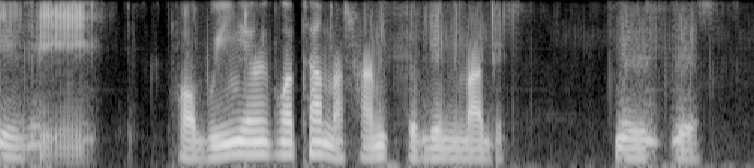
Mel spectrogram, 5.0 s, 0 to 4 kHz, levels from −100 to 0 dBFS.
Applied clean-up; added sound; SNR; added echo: neural separator model SepFormer WHAMR!.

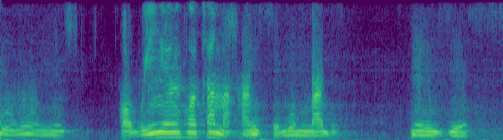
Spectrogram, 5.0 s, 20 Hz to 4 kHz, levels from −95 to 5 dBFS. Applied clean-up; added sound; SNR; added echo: neural separator model SepFormer DNS4.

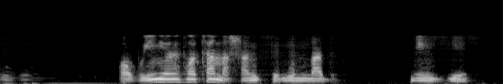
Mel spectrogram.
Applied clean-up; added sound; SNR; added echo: neural mask model DeepFilterNet 3.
